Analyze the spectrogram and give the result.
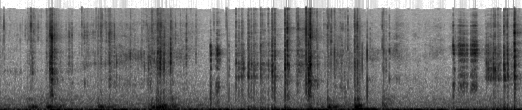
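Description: A metal utility-knife blade scrapes and crumbles soap off the end of a solid, palm-sized pink bar of soap held in the hand. The result is a run of short, dry, gritty scratches and crunches with bright, crisp edges over a soft low rumble.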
